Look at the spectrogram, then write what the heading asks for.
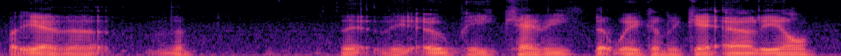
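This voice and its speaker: A man hosting a gaming channel, chatting casually over gameplay with a stuffed-up, unwell voice, thinking aloud with a monotone delivery. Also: low voice, a little fast, slight background noise. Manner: rambling, thinking aloud with restarts.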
